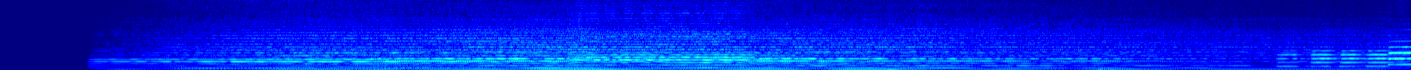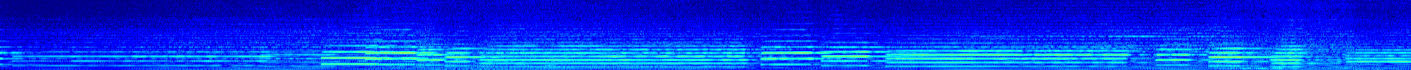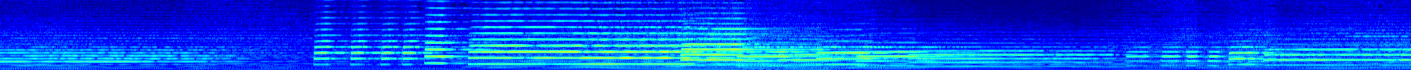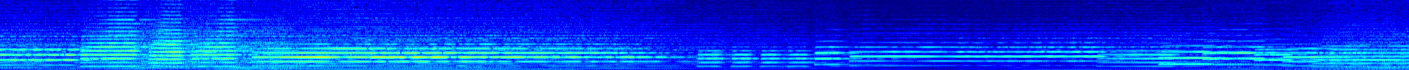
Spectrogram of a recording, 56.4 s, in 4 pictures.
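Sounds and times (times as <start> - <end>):
trumpet: 0.9 - 56.4.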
